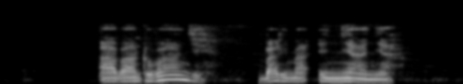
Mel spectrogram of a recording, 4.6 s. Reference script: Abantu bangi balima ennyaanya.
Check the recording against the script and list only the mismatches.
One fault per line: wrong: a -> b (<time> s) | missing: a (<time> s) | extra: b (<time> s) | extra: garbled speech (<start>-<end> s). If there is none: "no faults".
no faults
